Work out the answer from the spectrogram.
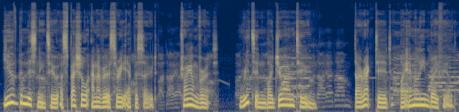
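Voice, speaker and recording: A man's voice: medium pitch, a little mellow. A man reading scripted credits as a podcast announcer.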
